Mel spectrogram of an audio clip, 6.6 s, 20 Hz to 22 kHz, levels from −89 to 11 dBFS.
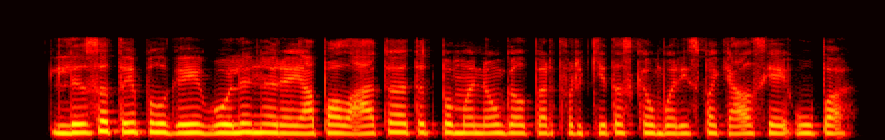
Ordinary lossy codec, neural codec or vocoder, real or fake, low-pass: AAC, 64 kbps; none; real; 7.2 kHz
